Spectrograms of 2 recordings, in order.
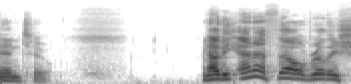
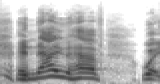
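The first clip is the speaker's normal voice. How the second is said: ordinary talk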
